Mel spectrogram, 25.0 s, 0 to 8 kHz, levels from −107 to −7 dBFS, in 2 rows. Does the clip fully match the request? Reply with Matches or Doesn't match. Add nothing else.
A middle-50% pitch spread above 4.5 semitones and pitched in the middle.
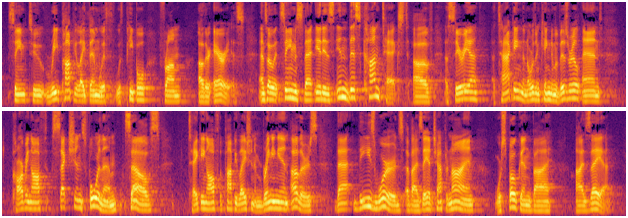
Doesn't match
